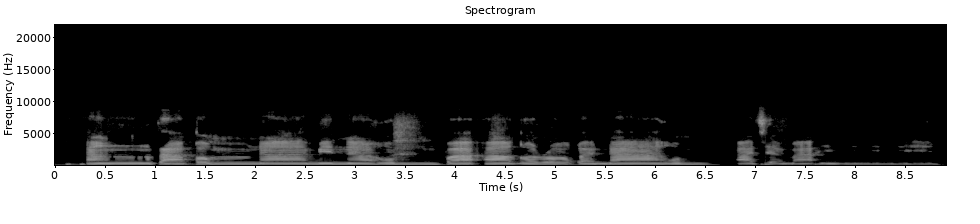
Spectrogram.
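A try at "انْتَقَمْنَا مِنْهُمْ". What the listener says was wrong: Minhum, jangan sampai ada seperti kayak pantul. Minhum, jadi langsung bersih aja. Antaqomna minhum.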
